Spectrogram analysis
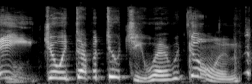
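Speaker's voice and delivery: put-on very high, swooping Boston greaser accent. Trying out a character's accent at others' suggestion: John Travolta Grease accent. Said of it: "Just channel like Grease John Travolta".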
